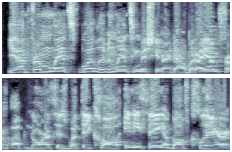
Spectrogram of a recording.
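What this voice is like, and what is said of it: Slight Northern Midwest American accent. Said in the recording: “You have a little bit of a, I'm going to say Northern Midwest accent.”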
